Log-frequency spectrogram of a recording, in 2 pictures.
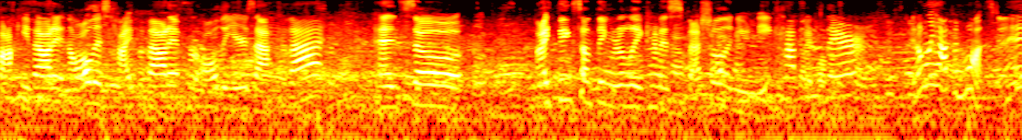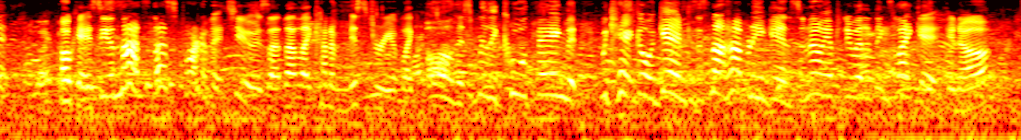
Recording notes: Talking with Festival Lovers at Cali Roots. Woodstock Nation headed to the 10th Anniversary of Cali Roots - a 3 day Reggae music festival the Monterey County Fairgrounds.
